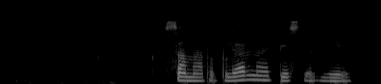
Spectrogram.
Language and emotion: Russian, neutral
